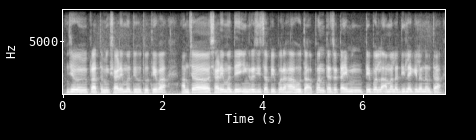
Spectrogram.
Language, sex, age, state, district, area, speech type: Marathi, male, 18-30, Maharashtra, Gadchiroli, rural, spontaneous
